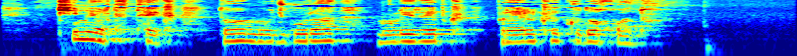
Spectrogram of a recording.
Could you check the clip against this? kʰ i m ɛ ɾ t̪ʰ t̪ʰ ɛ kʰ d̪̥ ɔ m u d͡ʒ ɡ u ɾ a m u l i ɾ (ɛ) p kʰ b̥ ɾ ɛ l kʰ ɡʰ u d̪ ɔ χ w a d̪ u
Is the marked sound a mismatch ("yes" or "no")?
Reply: no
